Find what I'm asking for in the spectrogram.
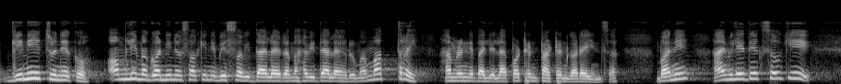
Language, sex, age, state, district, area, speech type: Nepali, male, 18-30, West Bengal, Kalimpong, rural, spontaneous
